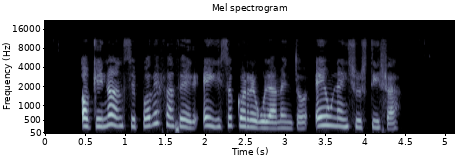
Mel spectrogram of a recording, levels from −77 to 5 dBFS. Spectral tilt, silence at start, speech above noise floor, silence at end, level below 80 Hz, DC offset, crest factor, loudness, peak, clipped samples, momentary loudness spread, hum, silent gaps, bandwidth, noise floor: -4 dB/octave; 0.45 s; 48 dB; 0.7 s; -74 dBFS; under 0.1%; 22 dB; -23 LUFS; 0 dBFS; under 0.1%; 9 LU; none; none; 11.5 kHz; -70 dBFS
